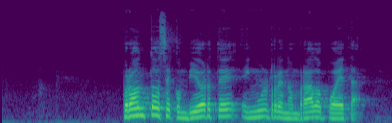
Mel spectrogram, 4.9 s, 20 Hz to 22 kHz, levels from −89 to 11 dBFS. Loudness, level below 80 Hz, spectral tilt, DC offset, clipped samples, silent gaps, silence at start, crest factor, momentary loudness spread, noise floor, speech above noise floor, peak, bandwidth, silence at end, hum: -18 LUFS; -54 dBFS; -9.5 dB/octave; under 0.1%; under 0.1%; none; 1.55 s; 18 dB; 8 LU; -62 dBFS; 44 dB; -2 dBFS; 10.5 kHz; 0.4 s; none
